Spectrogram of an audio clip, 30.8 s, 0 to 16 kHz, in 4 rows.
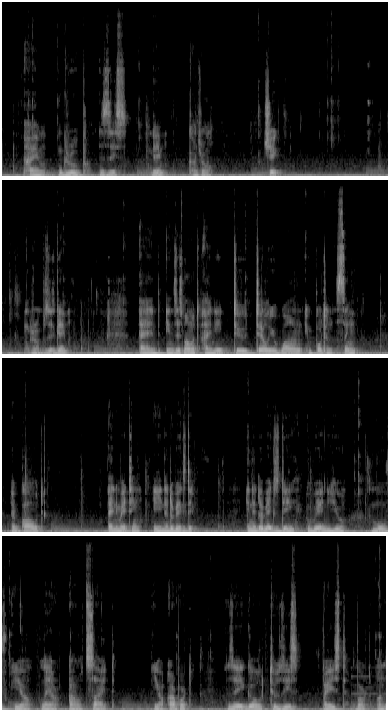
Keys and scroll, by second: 3.7 ctrl+g, 5.2 ctrl+shift+[, 7.8 ctrl+g, 22.7 space, 27.0 space.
